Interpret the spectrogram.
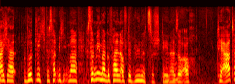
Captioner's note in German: none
